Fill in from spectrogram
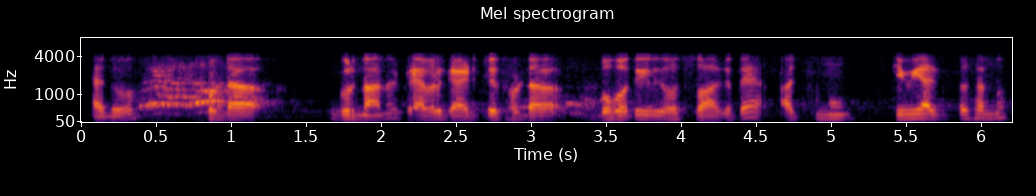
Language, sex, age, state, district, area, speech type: Punjabi, male, 18-30, Punjab, Ludhiana, rural, conversation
